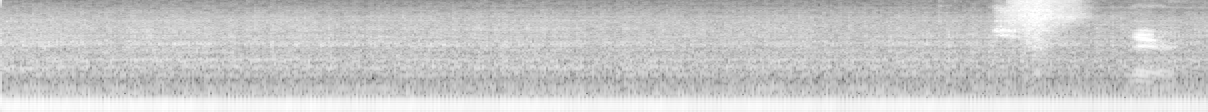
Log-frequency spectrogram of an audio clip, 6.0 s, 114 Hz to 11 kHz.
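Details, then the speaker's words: Peterbilt 379 diesel truck idling, door open, air dryer pops as pressure hits 120 psi governor cut-out; steady idle then one sharp hiss-pop about five seconds in; normal air dryer purge. "you heard him so that's the air dryer pump so we hit 120 pounds so it's doing what it's supposed to"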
